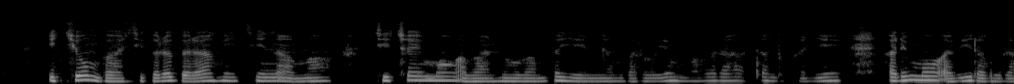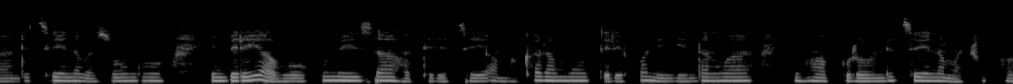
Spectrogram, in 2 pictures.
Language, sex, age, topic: Kinyarwanda, female, 18-24, government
